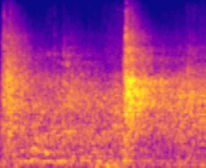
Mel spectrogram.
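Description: Ice hockey skate blades scraping on the ice during a faceoff and rush, with one loud, sharp slap a little over a second in from a stick striking the puck.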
